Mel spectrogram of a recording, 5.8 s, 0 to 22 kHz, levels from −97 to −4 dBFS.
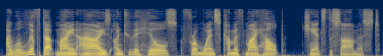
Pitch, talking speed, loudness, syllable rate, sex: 110 Hz, 175 wpm, -20 LUFS, 4.0 syllables/s, male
